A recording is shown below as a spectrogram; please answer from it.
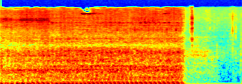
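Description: Motorcycle engine running as the bike rides slowly over a rough gravel and mud road, heard from the rider's own camera. The sound cuts off abruptly near the end.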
